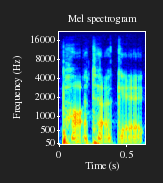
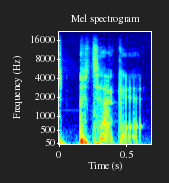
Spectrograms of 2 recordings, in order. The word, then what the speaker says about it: Pawtucket: So it's spelled Pawtucket, Pawtucket, but you know someone's not from Rhode Island when they say Pawtucket because it's Pawtucket.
